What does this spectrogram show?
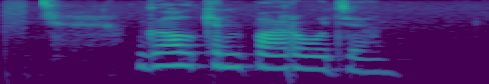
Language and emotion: Russian, neutral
